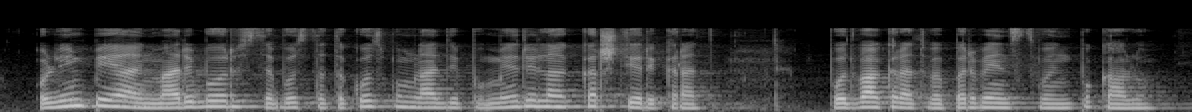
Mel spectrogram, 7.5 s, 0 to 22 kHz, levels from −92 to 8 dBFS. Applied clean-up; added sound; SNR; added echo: none; none; none; none.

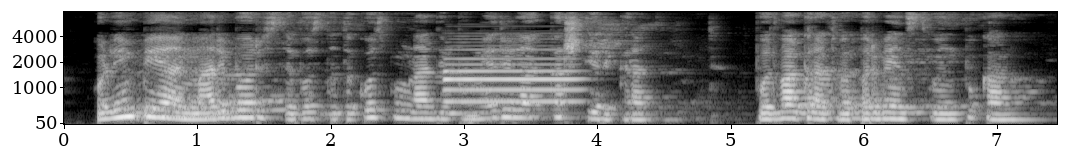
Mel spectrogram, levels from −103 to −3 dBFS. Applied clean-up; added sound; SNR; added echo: classical method WPE with log-MMSE.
